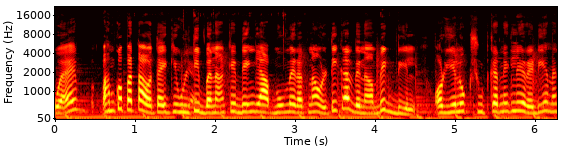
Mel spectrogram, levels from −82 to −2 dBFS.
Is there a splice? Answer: yes; 1 cut; at 4.5 s

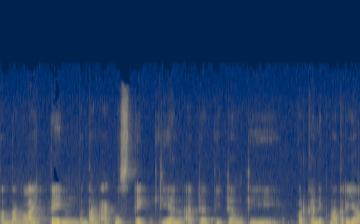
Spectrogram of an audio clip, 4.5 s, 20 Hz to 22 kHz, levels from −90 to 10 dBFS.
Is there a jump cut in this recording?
yes; 2 cuts; at 1.0 s, 2.0 s

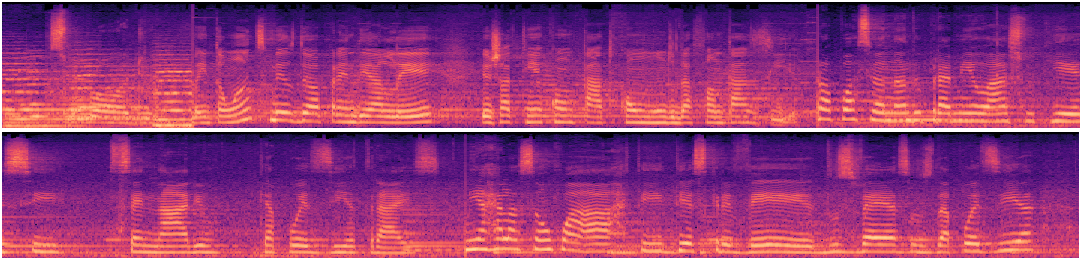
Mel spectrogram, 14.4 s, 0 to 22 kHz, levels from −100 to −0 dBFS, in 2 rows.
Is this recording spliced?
yes; 3 cuts; at 1.2 s, 5.5 s, 10.3 s

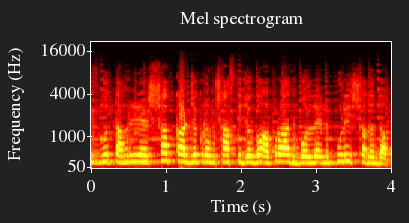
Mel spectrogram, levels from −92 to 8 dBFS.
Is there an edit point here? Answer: no; 0 cuts

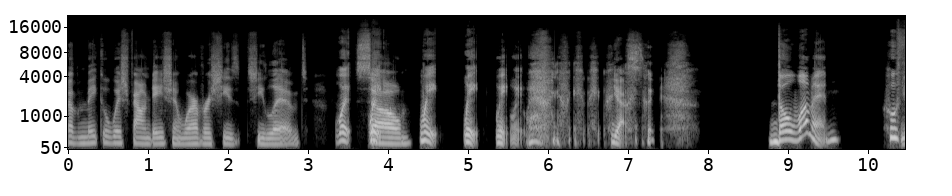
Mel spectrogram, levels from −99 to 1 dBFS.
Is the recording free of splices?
yes; 0 cuts

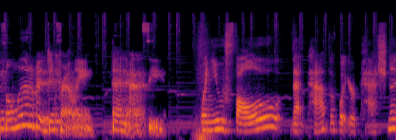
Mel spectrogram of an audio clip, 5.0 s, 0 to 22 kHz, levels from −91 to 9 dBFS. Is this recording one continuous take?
no; 2 cuts; at 1.2 s, 2.4 s

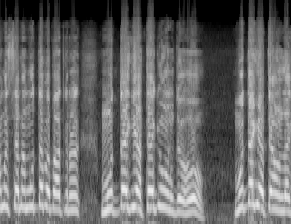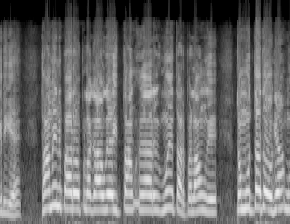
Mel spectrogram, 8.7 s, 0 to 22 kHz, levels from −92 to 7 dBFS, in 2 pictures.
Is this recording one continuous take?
yes; 0 cuts

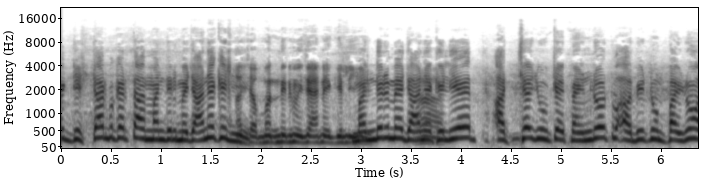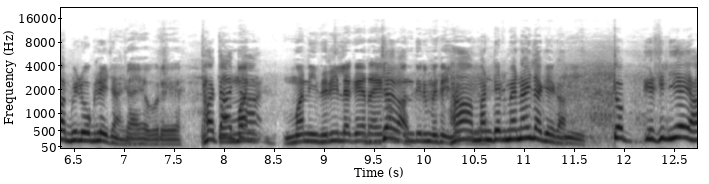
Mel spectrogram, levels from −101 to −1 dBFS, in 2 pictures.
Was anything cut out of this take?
no; 0 cuts

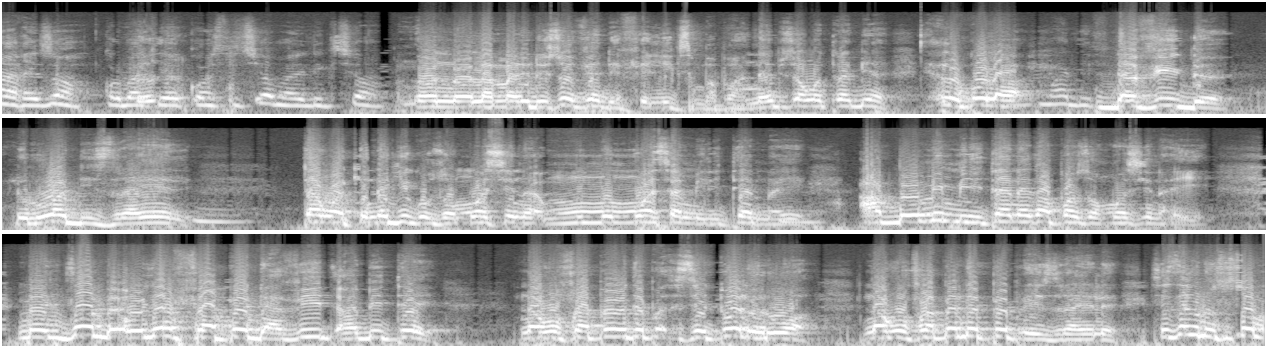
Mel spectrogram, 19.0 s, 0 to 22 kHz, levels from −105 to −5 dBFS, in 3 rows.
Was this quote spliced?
no; 0 cuts

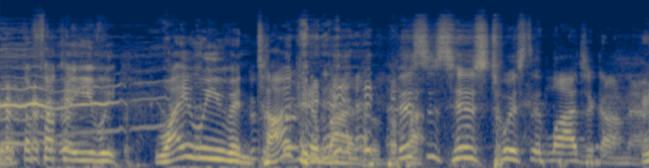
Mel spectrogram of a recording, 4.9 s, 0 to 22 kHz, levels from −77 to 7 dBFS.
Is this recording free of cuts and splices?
no; 1 cut; at 2.9 s

